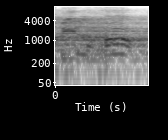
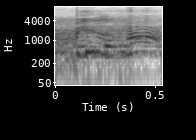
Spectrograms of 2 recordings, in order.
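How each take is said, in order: First: The last word has a rounded 'o' vowel. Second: The last word has an open 'a' vowel. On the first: The speaker calls it wrong. "bukan watawasau bil hok" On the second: The speaker calls it right. "Watawasau bil bil hak"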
